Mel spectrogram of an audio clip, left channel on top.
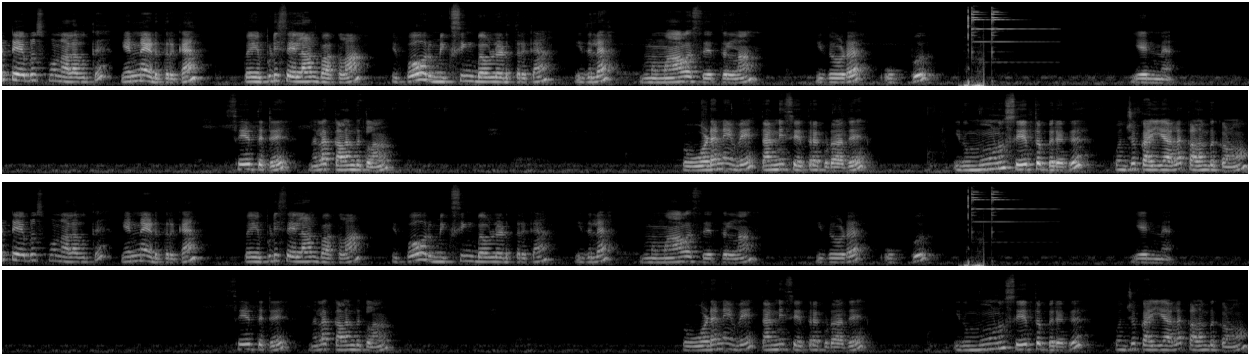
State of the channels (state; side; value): quieter; right; 7.3 dB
